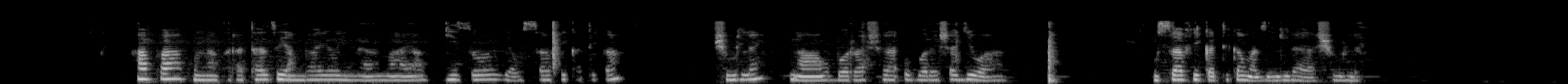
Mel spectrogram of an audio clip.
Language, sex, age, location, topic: Swahili, female, 25-35, Nakuru, education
